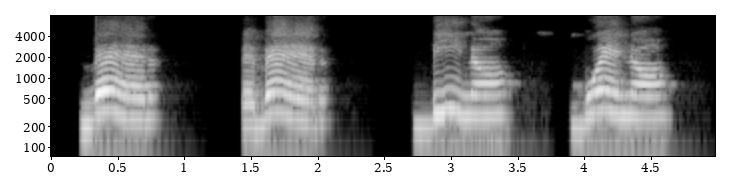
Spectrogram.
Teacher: com v ou com b não tem diferença na pronúncia é exatamente igual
